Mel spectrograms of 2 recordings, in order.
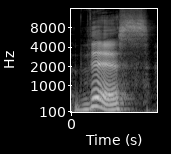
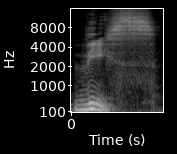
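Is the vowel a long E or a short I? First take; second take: short I; long E. First: The vowel is a short I. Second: The vowel is a long E. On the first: The speaker calls it right. "what it should be in American English as this" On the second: The speaker calls it wrong. "I'm hearing these"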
